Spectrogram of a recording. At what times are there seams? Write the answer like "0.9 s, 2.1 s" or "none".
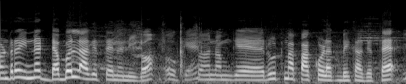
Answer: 1.4 s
